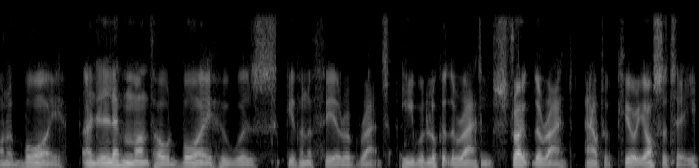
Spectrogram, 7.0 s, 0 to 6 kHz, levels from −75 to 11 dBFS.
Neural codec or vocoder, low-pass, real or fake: none; 5.4 kHz; real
